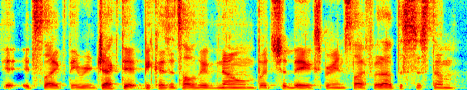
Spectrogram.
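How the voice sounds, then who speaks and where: A man's voice: lowish voice, flat delivery, fairly quick. Hesitant, musing man on a podcast. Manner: hesitant, musing, many fillers. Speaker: podcast co-host. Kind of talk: casual podcast chat.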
